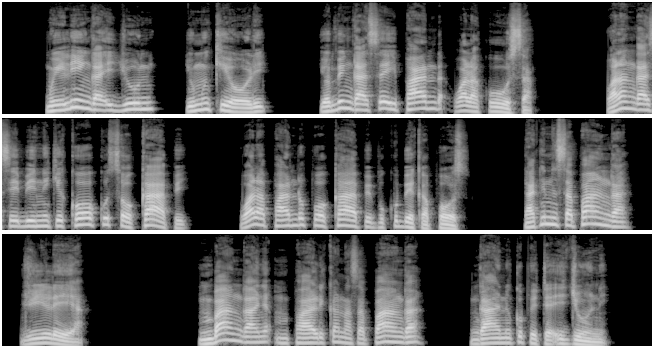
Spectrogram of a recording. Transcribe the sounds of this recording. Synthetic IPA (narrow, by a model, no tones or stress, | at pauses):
mwiliŋɡaiɟuni | jumuikiɔli | jɔmbiŋɡasɛipandawalakuːsa̰ | walaŋɡasɛbinikikɔkusɔkapi | walapandupɔkapipukubɛkapɔsu̥ | lakinisapaŋɡa | ɟwiːlɛa̰ | m̩baŋɡaɲam̩palikanasapaŋɡa | ŋɡanikupɛta̰ʔiɟunḭ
